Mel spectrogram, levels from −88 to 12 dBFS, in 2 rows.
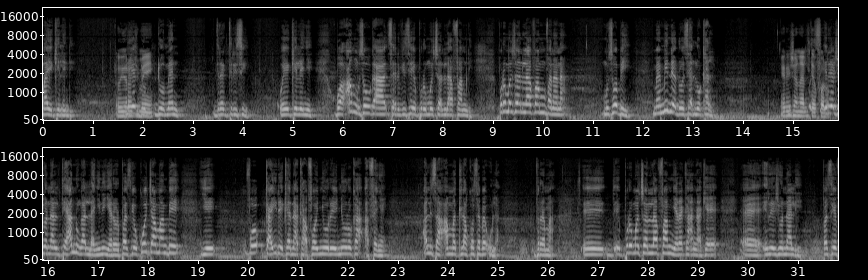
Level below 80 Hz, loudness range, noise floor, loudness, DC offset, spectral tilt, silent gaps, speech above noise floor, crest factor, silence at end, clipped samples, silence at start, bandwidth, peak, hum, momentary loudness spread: -46 dBFS; 4 LU; -45 dBFS; -25 LUFS; under 0.1%; -6 dB/octave; none; 20 dB; 16 dB; 0 s; under 0.1%; 0 s; 15.5 kHz; -10 dBFS; none; 18 LU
